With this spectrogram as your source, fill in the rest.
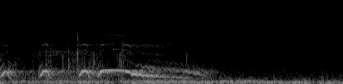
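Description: A few soft owl hoots repeat in quick succession over low background rumble, fairly faint and somewhat distant, on a turkey hunt.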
